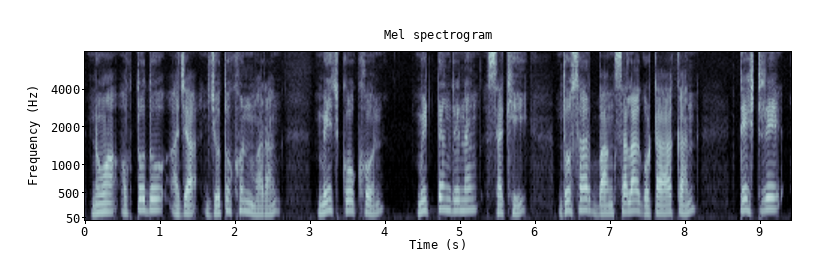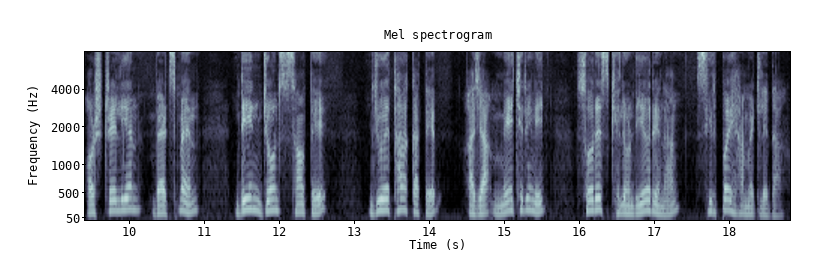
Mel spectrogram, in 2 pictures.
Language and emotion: Santali, neutral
